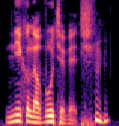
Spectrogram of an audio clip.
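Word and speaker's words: Nikola Vučević: but it's Nikola Vucevic. You got to add the accent in there. It's Nikola, not Vooch.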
